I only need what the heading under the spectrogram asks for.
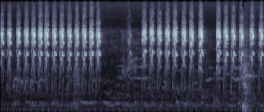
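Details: Myna chicks begging while being fed: rapid, harsh, high rasping calls repeated about three times a second in two long bursts separated by a short pause, with a dull thump near the end.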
